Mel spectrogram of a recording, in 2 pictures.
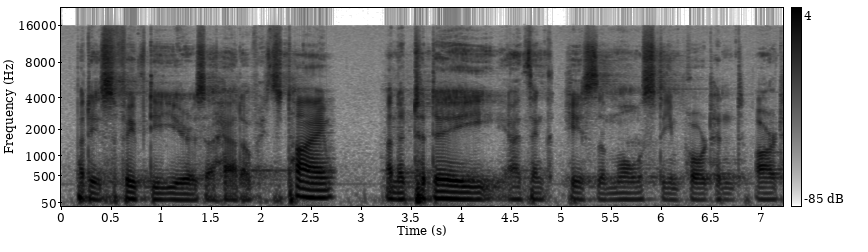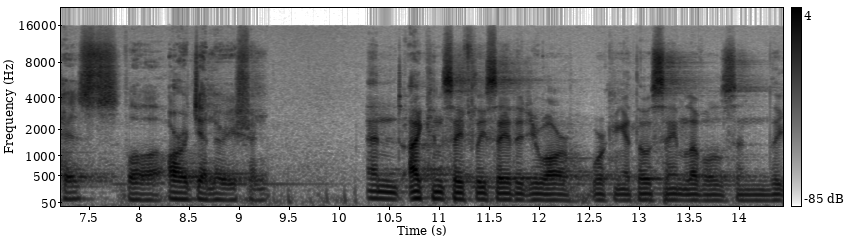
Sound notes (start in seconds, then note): none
